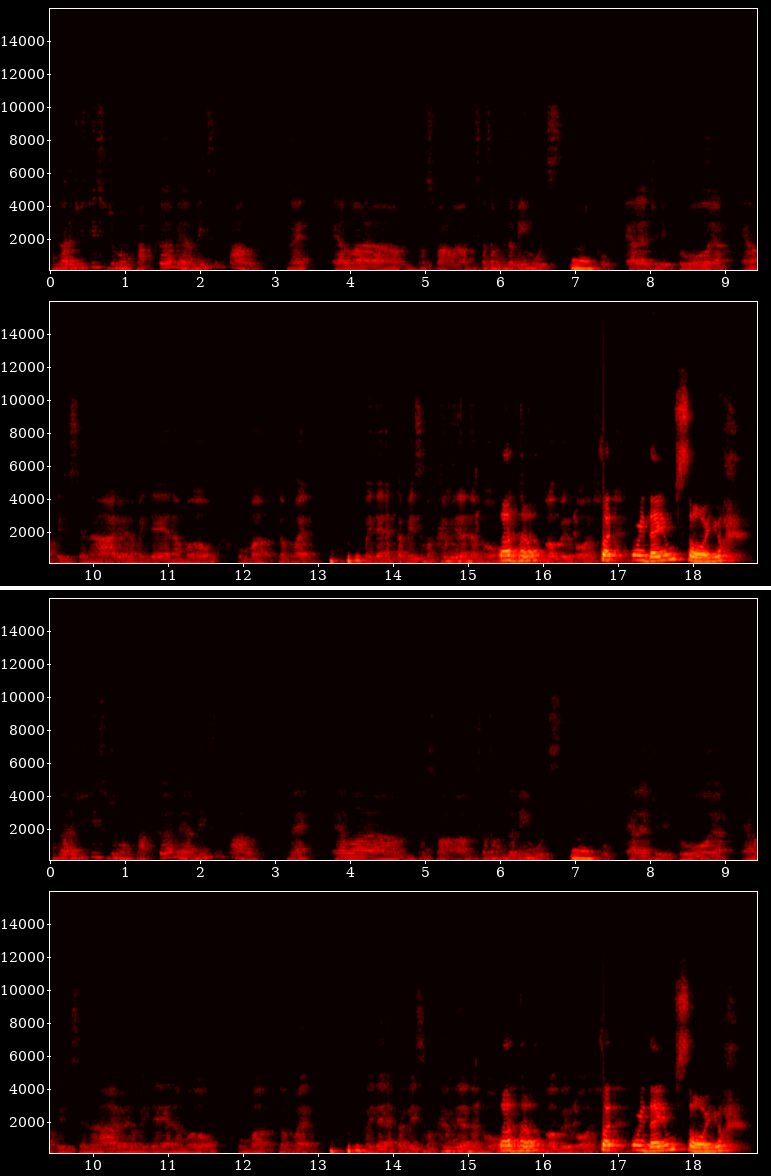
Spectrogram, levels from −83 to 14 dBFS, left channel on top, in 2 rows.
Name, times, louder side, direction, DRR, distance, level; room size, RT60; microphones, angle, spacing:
voice 1, 0.0-2.7 3.2-3.4 3.8-6.7 7.1-13.0 13.6-17.1, equal, 65° left, -1 dB, 6.7 m, -51 dB
voice 2, 6.9-7.2 13.5-13.6 15.4-16.0 16.8-16.9 17.2-18.7, left 2 dB, 15° left, 5 dB, 0.8 m, -27 dB
15.0 x 11.5 x 2.6 m, 0.40 s
head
